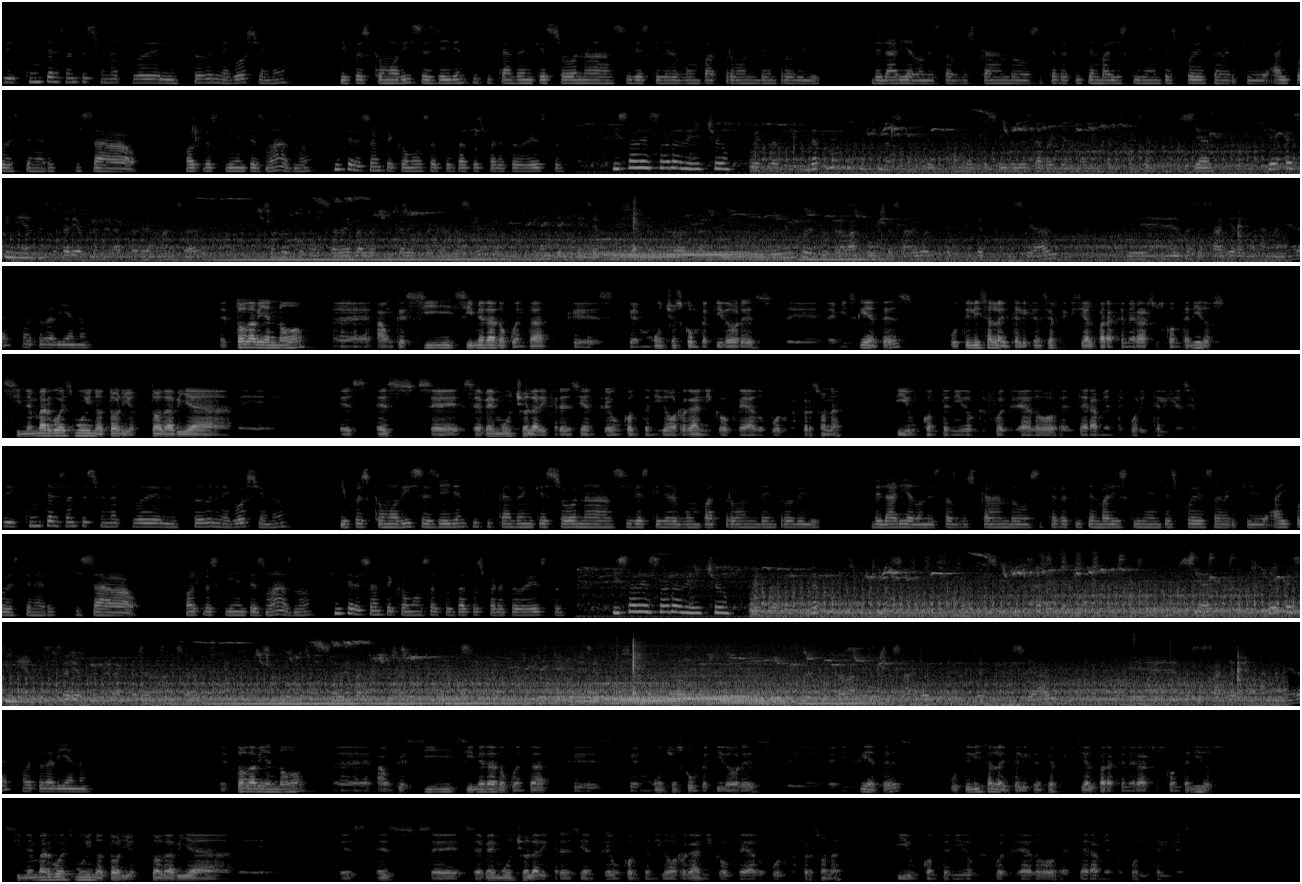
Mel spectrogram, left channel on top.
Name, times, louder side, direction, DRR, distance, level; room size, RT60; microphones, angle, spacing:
voice 1, 0.0-2.9 3.4-8.2 8.7-14.3 14.8-25.1 25.6-28.1 28.6-33.2 33.6-36.5 37.2-39.8, right 1 dB, 15° right, 0.4 m, -45 dB
sound 1, 18.7-35.2, right 7 dB, 55° right, 0.6 m, -51 dB
sound 2, 20.4-38.8, right 7 dB, 90° right, 0.3 m, -40 dB
voice 2, 41.1-48.0 48.4-51.2 51.9-54.7 55.3-60.3 60.9-63.9, left 5 dB, 55° left, 0.4 m, -43 dB
2.7 x 2.2 x 2.4 m
head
